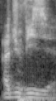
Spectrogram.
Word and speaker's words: Advisa: da advisia né ah é assim a pronúncia advisia advisia é um pouquinho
